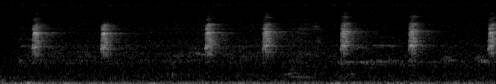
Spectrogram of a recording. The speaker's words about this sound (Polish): Stukotu uderzenia o pień nie usłyszeliśmy. Nie, właśnie. I to dzieci też może po części czują się rozczarowane, natomiast zawsze im mówię, bo to przed chwilą słuchaliśmy dzięcioła dużego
